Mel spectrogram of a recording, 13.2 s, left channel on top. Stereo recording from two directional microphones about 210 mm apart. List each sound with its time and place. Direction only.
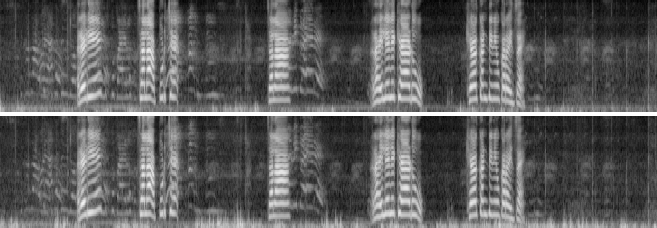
1.4 s a child's voice: centre (ahead or behind)
4.9 s child singing: 5° right (ahead or behind)
5.8 s children playing: 20° right (ahead or behind)
7.3 s a woman's voice: 5° right (ahead or behind)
